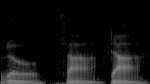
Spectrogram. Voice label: "rothata", concat syllables; Affixing experiment

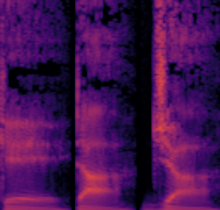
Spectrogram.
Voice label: "ketaja", concat syllables; Affixing experiment

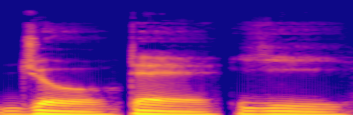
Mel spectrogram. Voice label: "joteyi", concat syllables; Affixing experiment

